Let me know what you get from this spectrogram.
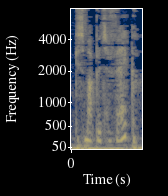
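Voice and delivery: whispered plea. Real, not acted. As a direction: hush it, unvoiced. Asking rival to leave. (geflüsterte Bitte)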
